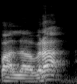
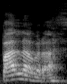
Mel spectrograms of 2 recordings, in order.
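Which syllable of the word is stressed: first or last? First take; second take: last; first. First: The stress is on the last syllable. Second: The stress is on the first syllable. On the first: "en el último sería palabra" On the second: "Si fuera en el primero sería palabra"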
